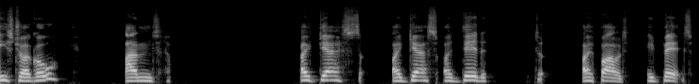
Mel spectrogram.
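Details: Adult man, an army veteran, who has stammered since a young age; stuttering.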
